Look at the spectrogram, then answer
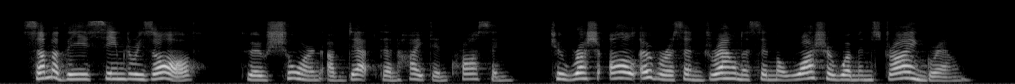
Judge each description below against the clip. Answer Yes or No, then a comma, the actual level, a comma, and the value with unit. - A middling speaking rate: Yes, average, 160 wpm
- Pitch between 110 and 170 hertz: No, high, 235 Hz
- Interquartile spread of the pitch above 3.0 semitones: Yes, average, 4.0 semitones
